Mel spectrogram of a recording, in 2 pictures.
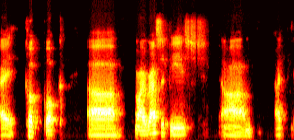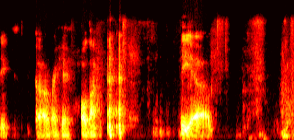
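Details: Real adult member of an aphasia support group, speaking in an online group session; aphasia.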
